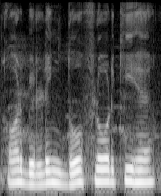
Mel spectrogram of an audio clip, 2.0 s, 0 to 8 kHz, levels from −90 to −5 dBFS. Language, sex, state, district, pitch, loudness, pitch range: Hindi, female, Bihar, West Champaran, 140 Hz, -13 LUFS, 135-145 Hz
